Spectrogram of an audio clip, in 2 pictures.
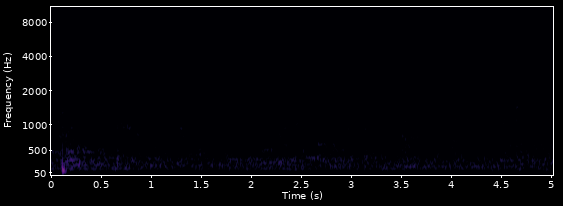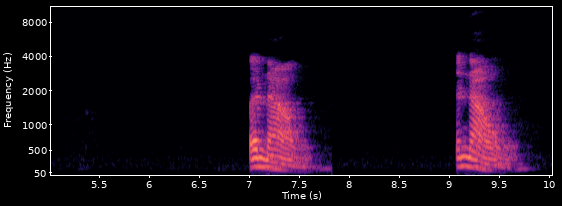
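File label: "enau", Malay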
